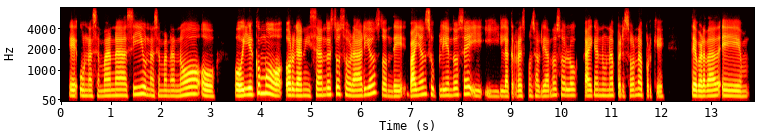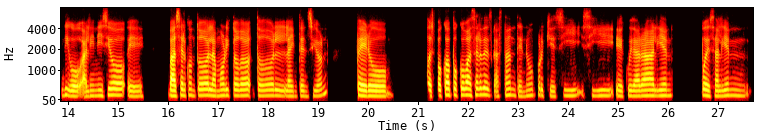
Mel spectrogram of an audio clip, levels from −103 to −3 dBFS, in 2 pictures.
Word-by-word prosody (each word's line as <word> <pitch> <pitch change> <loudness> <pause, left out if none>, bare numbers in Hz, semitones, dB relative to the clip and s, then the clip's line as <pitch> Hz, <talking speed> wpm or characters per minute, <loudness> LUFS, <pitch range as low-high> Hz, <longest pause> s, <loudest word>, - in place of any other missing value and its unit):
eh, 180 -1 +2
una 180 -2 -2
semana 180 +2 +1
sí, 220 +7 -2
una 195 -6 -1
semana 170 0 -6
no, 215 +7 +2
o 170 -4 +2 0.4
o 175 0 +8
ir 210 +2 +5
como 250 -9 +3
organizando 190 +1 +2
estos 215 0 -2
horarios 200 +9 +1
donde 165 -3 -3
vayan 200 +2 +4
supliéndose 205 +2 -1
y 165 -2 -6
y 160 0 -11
la 160 -1 0
responsabilidad 170 -1 -4
no 195 +1 -6
solo 190 -1 -4
caiga 175 +2 +1
en 185 0 -7
una 185 +1 -2
persona, 180 +6 -2
porque 165 -2 -8 0.5
de 180 -2 +6
verdad, 170 +2 +3
em, 170 -2 -1
digo 170 -4 0
al 160 - +1
inicio, 195 +3 0
eh, 160 0 -4 0.5
va 175 - +11
a - - +9
ser 185 +2 0
con 195 -3 -6
todo 190 +1 +3
el 185 -1 +3
amor 180 +2 0
y 190 - -5
todo 185 +1 +1
todo 180 +1 -2
el 180 -2 -2
la 165 0 +1
intención, 170 - -5 0.6
pero 165 -3 +4 0.8
pues, 180 -3 0
poco 185 +3 +3
a 200 - +6
poco 200 0 0
va 200 0 +6
a 195 - +1
ser 205 +2 -1
desgastante, 190 -2 -3
¿no? 180 +3 -9
Porque 180 -5 -7
sí 180 - -9
sí, 175 +1 -7
eh, 165 -2 -2
cuidar 170 0 -1
a 180 +1 +5
alguien, 180 +1 -2 0.6
pues, 180 -3 0
alguien 180 +1 -4
180 Hz, 145 wpm, -24 LUFS, 170-195 Hz, 0.8 s, va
